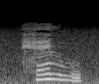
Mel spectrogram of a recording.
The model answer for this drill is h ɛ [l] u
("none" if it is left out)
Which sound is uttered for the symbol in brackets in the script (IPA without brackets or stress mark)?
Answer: l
